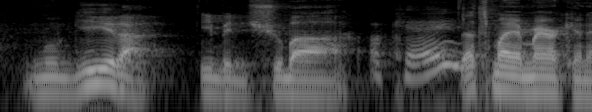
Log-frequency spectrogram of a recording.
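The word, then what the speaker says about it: Mughira ibn Shu'ba: Sorry for the Abdul pronunciation. Qais. Qais. In Syria, Al-Muqarid ibn Shuba. Mughira ibn Shuba.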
